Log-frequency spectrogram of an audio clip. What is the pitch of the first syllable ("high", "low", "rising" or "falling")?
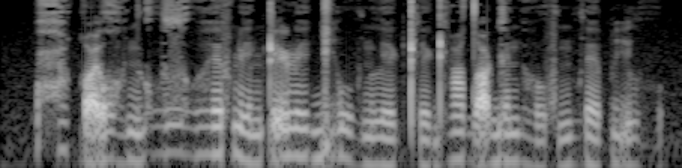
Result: high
